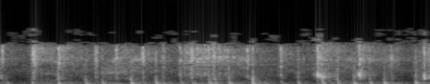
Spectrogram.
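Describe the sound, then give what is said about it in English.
Horses, one named Charcoal, scrambling down a steep bank at a culvert: a busy jumble of irregular hoof thuds, scrapes and sliding dirt, continuous for a few seconds with no voices. “Bank's pretty steep. Watch your horse.”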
